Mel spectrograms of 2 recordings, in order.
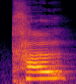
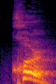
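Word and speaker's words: כָּל: 칼, 제, 밤이 아니고 요거를 어떻게 읽는다 그랬어요? 이 카메츠를 콜. 왜요? 자음, 모음, 자음. 액센트 없는 이제 폐음절이라고 그랬죠. 폐음절. 액센트는 뒤쪽으로 간다 그랬죠? 그래서 자음, 모음, 자음. 그래서 이 액센트 없는 폐음절이기 때문에 보 이렇게 읽어줄 수 있다 그랬죠.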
